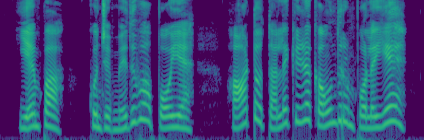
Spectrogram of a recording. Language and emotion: Tamil, fearful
